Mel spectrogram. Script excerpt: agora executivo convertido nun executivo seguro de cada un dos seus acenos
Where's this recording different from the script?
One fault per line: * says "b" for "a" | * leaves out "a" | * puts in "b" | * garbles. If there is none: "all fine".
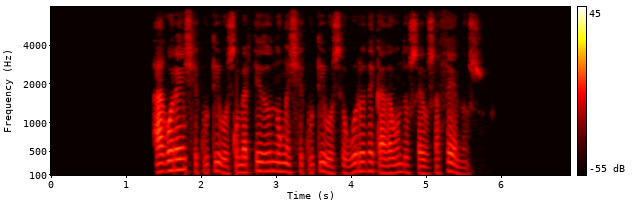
all fine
